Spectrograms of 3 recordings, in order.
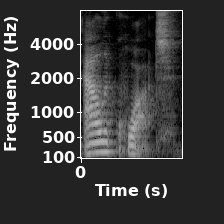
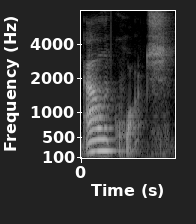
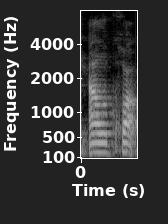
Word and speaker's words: aliquot: and it is spelled a l i q u o t right and that's a big one the al-aqua there we go again aliquot is the liquid inside so if i highlight the aliquot word yellow i would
